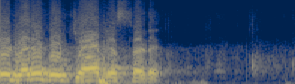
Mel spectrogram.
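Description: A young boy speaks loudly through a microphone in a large hall.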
